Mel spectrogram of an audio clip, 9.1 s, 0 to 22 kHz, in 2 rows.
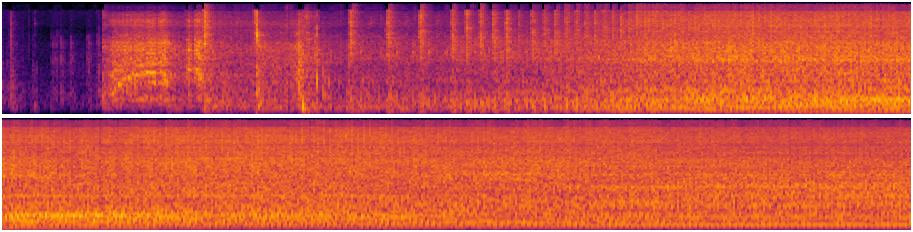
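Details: X-Pro GY6 scooter just reassembled with carburetor, cranking then catching; fast buzzy idle set high because lower it stalls, owner suspects remaining vacuum leaks. High idle.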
